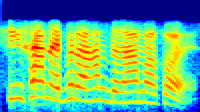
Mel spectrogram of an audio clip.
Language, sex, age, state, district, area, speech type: Bodo, female, 60+, Assam, Baksa, rural, conversation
